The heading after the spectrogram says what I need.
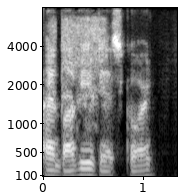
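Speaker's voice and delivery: mechanical, machine-like robotic voice. Recording with friends after a long discord wait, in a robotic voice. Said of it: "why did you say that so robotically?".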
